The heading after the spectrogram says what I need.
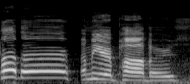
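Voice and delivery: high, loud call across the room. Real, not acted. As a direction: call him in from far off. Calling the capybara in.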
